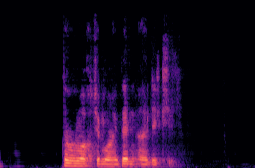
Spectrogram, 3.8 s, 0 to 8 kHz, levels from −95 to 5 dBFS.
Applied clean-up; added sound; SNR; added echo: neural mask model DeepFilterNet 3.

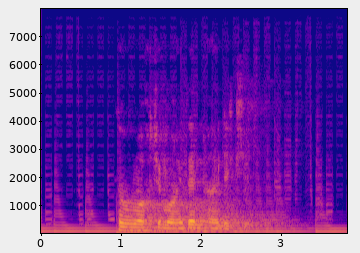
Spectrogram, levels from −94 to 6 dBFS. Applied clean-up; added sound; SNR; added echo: none; Keyboard (musical); 12 dB; reverberation time 2.1 s.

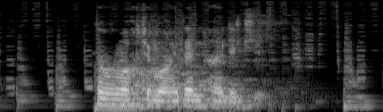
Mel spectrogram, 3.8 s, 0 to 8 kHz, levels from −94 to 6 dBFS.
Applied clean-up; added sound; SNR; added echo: classical method WPE with log-MMSE.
